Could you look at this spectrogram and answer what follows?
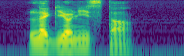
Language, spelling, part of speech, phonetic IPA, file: Polish, legionista, noun, [ˌlɛɟɔ̇̃ˈɲista], Pl-legionista.ogg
